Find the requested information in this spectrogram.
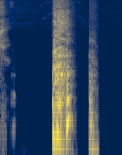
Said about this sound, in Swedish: en hostning där.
